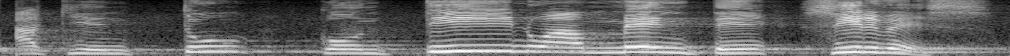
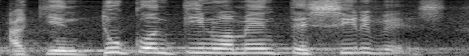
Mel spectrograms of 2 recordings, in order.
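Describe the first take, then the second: First: "continuamente" drawn out syllable by syllable, high and loud; stress on CONTINUAMENTE. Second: Said in the usual way. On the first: Acted. Preacher stressing Daniel's devotion, "continuamente" very slow and loud. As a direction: stretch every syllable of "continuamente", punching it. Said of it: "porque Darío le dice". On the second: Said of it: "llamó a voces a Daniel".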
